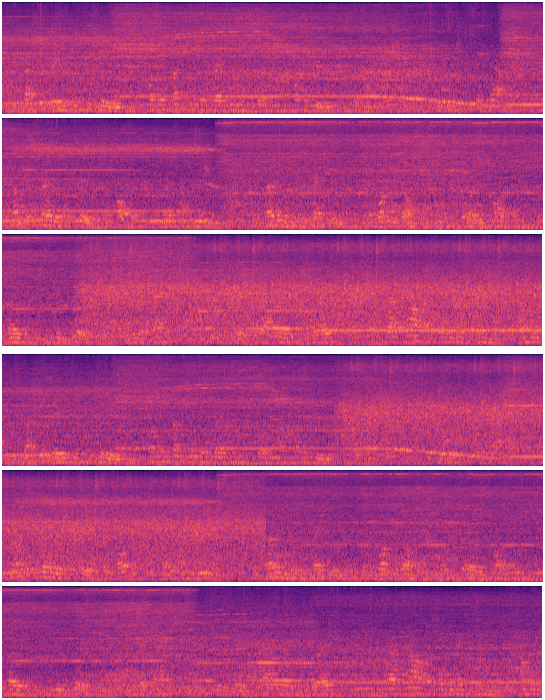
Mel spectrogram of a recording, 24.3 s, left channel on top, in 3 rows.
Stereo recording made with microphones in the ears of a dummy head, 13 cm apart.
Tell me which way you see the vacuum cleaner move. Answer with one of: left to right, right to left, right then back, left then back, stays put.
left to right.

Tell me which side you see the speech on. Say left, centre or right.
left.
